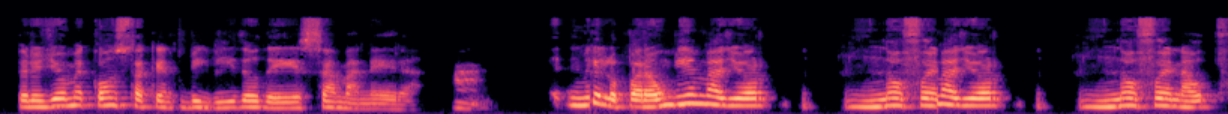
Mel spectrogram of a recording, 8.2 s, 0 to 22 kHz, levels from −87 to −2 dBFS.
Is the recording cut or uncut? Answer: cut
